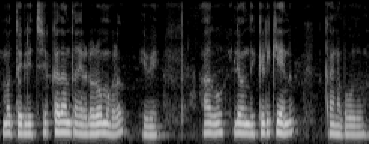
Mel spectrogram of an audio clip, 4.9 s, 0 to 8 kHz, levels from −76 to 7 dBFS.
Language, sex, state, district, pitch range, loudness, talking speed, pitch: Kannada, male, Karnataka, Koppal, 150-160 Hz, -18 LUFS, 135 wpm, 155 Hz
